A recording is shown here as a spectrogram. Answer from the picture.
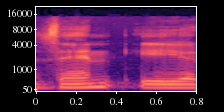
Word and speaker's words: Jane Eyre: कितने बच्चे एरे पढ़ते हैं, ईयर पढ़ते हैं, बिल्कुल गलत है। जेन एयर पढ़िएगा आप, ठीक है।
